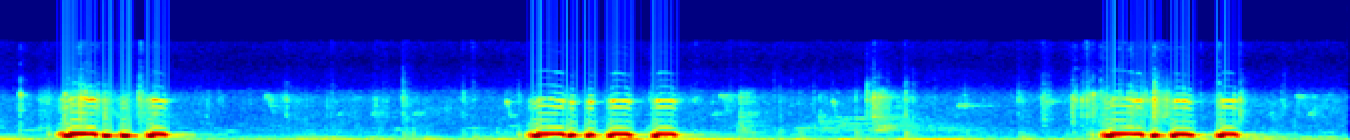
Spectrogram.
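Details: Clear-voiced local zebra dove singing, recorded as a lure: three short phrases of fast rolling coos, each about half a second long, spaced roughly every two and a half seconds over a low background hum.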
